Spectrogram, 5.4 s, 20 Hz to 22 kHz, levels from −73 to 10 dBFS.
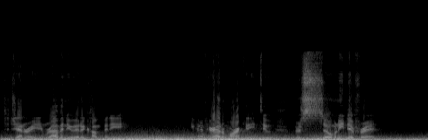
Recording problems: wind noise on the microphone; heavy; as loud as the speech

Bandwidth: 14 kHz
